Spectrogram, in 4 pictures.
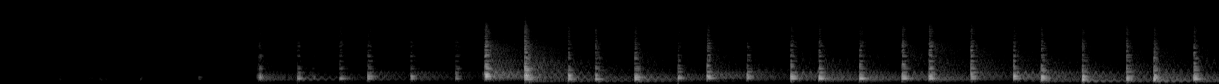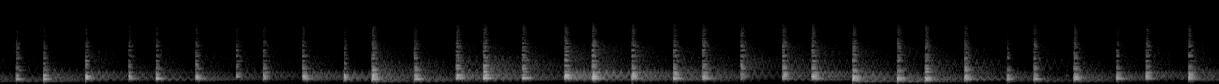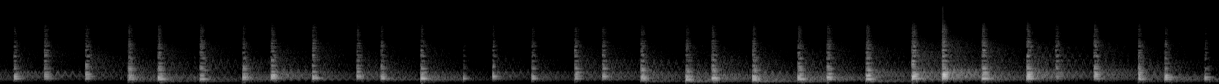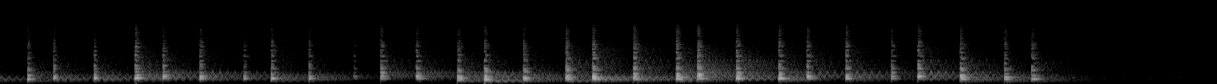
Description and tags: Microphone rhythmically tapped and set to a vocoder
rhythm, synth, vocoder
